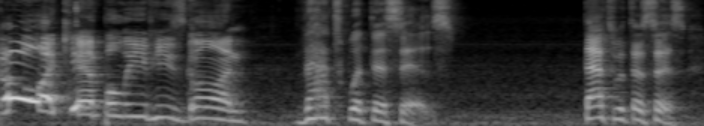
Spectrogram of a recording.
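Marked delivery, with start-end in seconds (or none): 0.0-1.6 loud mock wail of loss; hammed-up, badly faked heartbreak; fake grief. Streamer imitating the Riddler faking shock at a death, mock grief. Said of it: "what they would normally sound like".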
